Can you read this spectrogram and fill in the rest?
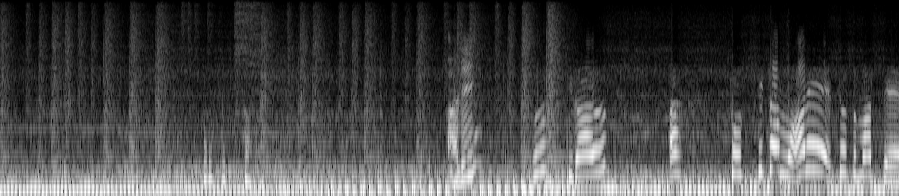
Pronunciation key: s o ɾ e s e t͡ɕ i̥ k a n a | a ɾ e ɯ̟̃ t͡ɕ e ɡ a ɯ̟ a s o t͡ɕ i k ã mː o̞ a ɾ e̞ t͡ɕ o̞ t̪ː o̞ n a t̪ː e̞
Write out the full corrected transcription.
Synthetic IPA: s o ɾ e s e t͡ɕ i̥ k a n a | a ɾ e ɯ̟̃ t͡ɕ i ɡ a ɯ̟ a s o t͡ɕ i k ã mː o̞ a ɾ e̞ t͡ɕ o̞ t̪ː o̞ m a t̪ː e̞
